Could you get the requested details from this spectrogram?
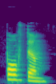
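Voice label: "повтӧм", Komi, female; kpv audio dict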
